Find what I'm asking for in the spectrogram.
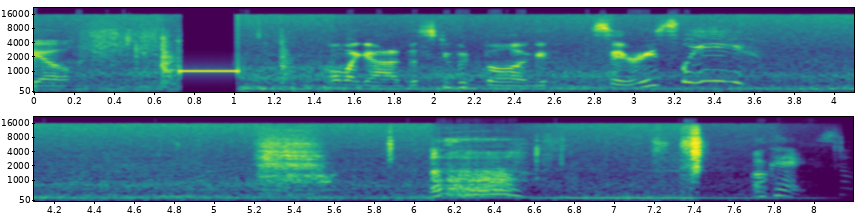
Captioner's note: groans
